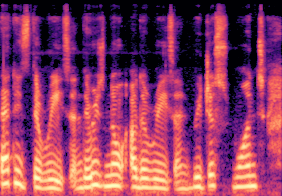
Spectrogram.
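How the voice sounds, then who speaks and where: Dark and mellow in tone, a woman with a non-native accent speaks with fairly even intonation in a dry, close sound with no echo. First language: not English. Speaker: health content creator and author. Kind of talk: casual chat. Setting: in person, sitting together. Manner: halting, many fillers.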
